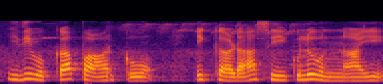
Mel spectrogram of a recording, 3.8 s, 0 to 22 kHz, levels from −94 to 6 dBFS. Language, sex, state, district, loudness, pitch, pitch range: Telugu, female, Telangana, Hyderabad, -16 LUFS, 205 Hz, 180-225 Hz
